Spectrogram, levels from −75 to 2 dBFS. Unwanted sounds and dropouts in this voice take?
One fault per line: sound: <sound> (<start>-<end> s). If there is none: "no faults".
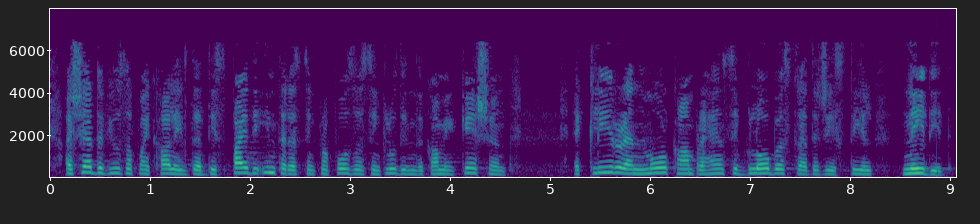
no faults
